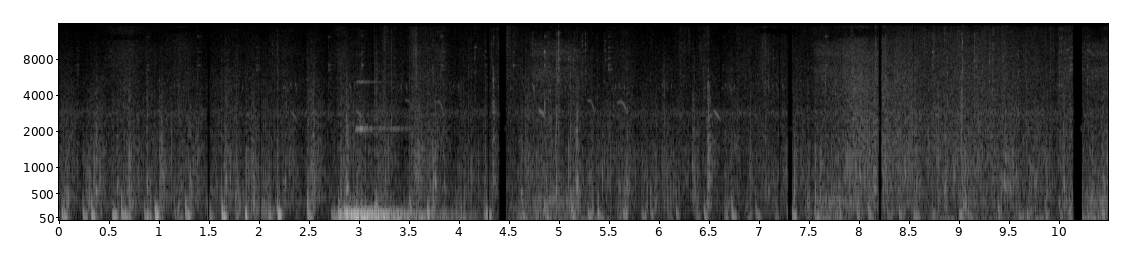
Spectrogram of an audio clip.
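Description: A horse in Red Dead Online clip-clops along at a walking pace, hooves landing in a steady close rhythm with a brief low rumble partway through.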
